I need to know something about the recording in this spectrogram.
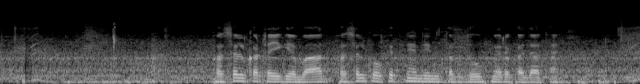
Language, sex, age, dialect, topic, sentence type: Hindi, male, 25-30, Marwari Dhudhari, agriculture, question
